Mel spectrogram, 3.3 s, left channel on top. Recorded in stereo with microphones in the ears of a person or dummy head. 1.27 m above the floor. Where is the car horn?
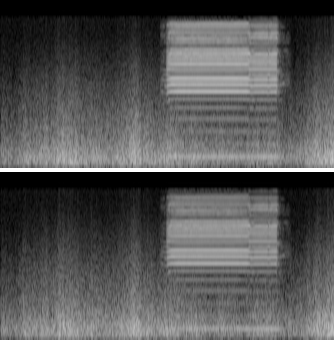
15° left (ahead or behind).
